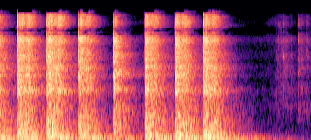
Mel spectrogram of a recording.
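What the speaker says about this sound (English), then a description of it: "So if you just put them in a little bit and then you start nailing" Nails are driven into wood for a DIY toolbox with about nine sharp, loud, close hammer blows in a steady rhythm, each ringing briefly before the next, then fainter taps at the end.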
